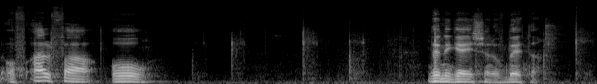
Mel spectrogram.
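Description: Chalk taps and scrapes on a blackboard.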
